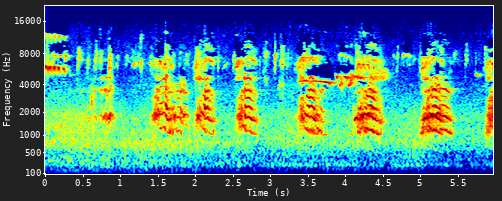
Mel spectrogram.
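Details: Early-morning calling of a red-crowned amazon in Pasadena: a run of rough, screechy squawks about every 0.7 seconds, each a short burst, over light background twittering.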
